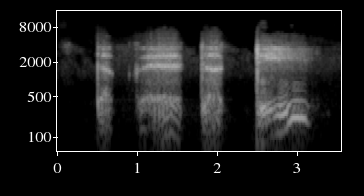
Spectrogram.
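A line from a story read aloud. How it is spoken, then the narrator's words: Python's hiss. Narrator (Russian): прошипел великий питон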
